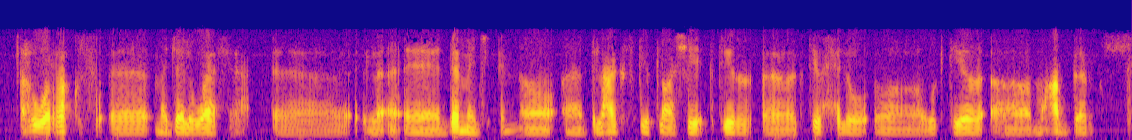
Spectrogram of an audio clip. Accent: Palestine; now in Europe; الآن إحنا كفنانين فلسطينيين أو فنانين عرب يعني بشكل أو بآخر في أوروبا

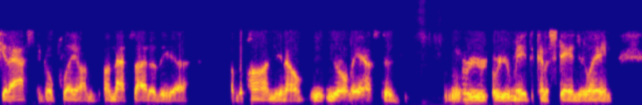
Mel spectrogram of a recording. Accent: St. Louis, Missouri, United States; He grew up in Kansas City, and I grew up in St. Louis, and we met each other back when I was 17 years old.

